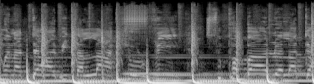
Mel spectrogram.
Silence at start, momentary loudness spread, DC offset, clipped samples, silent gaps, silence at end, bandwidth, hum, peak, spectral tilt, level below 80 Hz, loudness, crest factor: 0 s; 3 LU; under 0.1%; under 0.1%; none; 0 s; 19 kHz; none; 0 dBFS; -5 dB/octave; -14 dBFS; -11 LUFS; 10 dB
